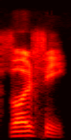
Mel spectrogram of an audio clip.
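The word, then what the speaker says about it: Wölfli: Wolfi, porque la W es como una V.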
